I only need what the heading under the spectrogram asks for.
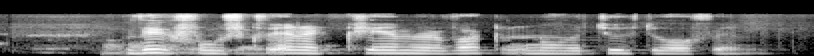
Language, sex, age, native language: Icelandic, male, 13, Icelandic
